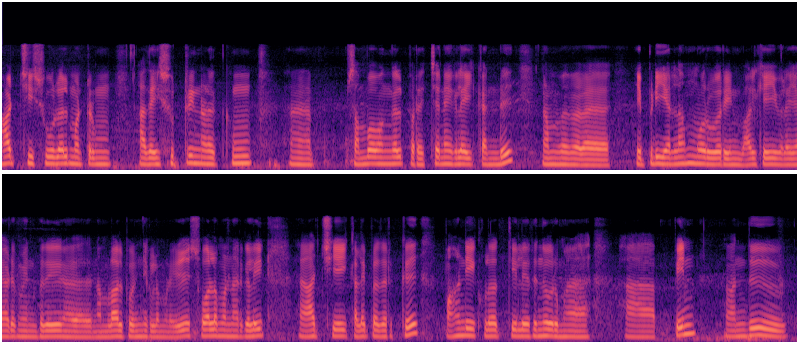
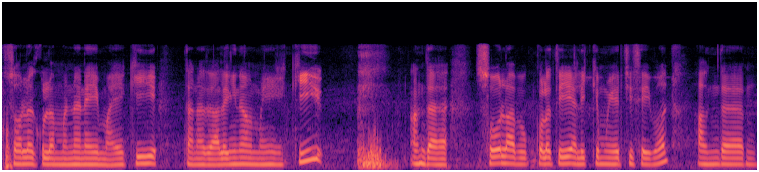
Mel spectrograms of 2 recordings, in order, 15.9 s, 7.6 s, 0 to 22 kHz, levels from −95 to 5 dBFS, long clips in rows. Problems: background sounds at intervals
